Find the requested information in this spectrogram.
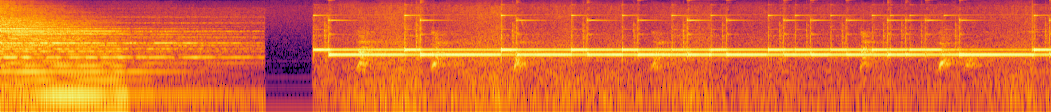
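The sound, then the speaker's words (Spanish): A doorbell chime in a Sodimac advertisement for its online Cyber sale rings out and fades. After a short silence, a steady, high electric ringing tone sounds continuously with quick repeated pulses. It is loud and has no voices. “El cyber de Sodima que está tocando a tu puerta y tu casa lo sabe.”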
